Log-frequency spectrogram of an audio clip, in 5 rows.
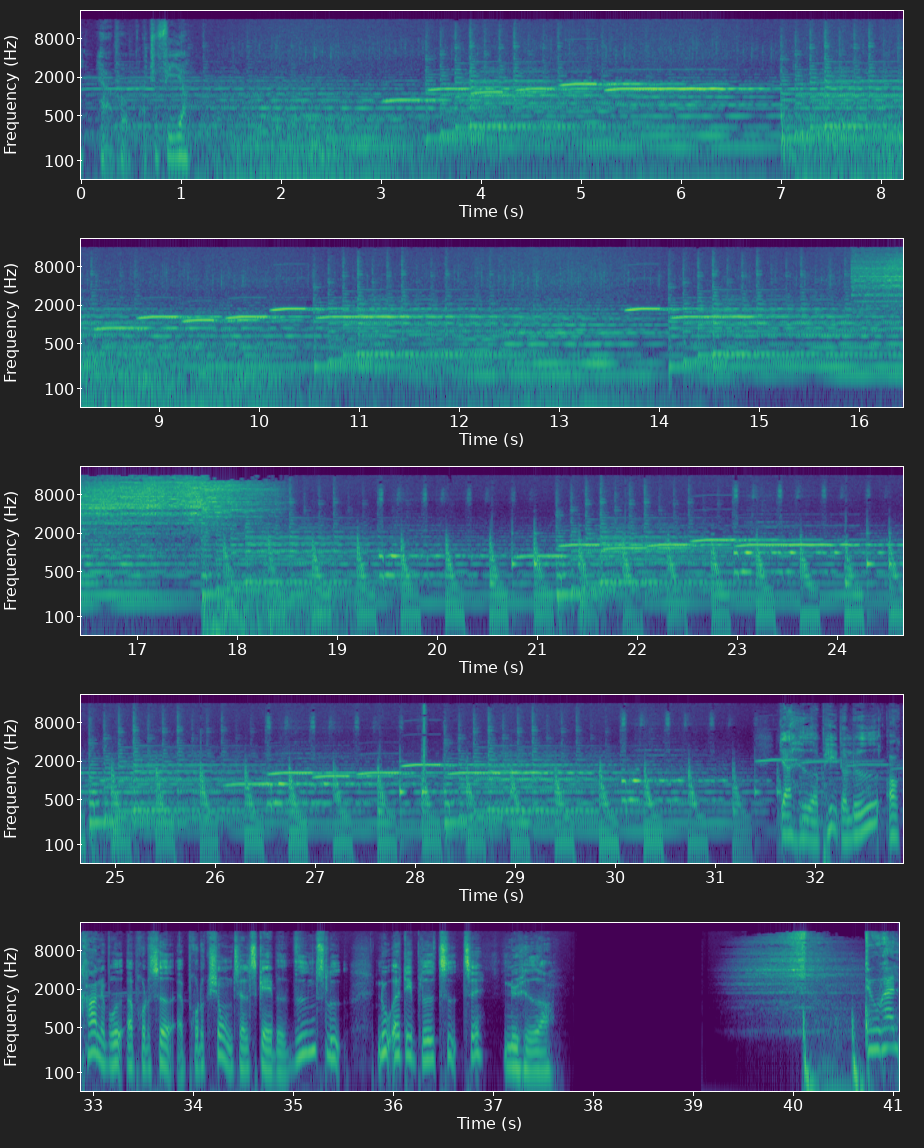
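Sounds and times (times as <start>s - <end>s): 
speech: 0.2s - 3.2s, 31.9s - 37.7s, 40.7s - 41.0s
shimmering rain-like synth pads with a steady pulse: 0.4s - 32.8s
lone whistled melody in science-fiction TV theme music: 3.0s - 33.5s.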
